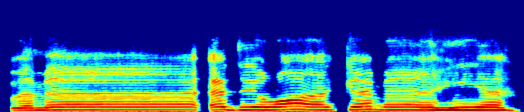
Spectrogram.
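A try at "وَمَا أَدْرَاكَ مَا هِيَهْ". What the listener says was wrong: மீம் என்ன கொஞ்சம் நீட்டி எடுத்து வரும்.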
